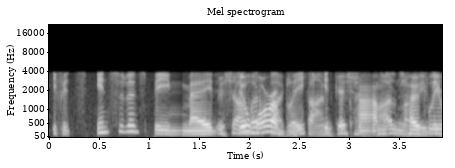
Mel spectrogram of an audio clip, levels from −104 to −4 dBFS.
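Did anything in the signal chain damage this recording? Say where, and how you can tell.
Yes. At the network and jitter buffer there's a short stall from a late packet at 1.13 to 1.16 s. The sound holds for 23 ms with a slight buzz or dip, then carries on with nothing lost.

There are two call audio freezes, at 1.22 to 1.34 s and 3.13 to 3.24 s, each about 100 ms of stretched, fading buzz or hiss. They likely come from delayed packets draining the jitter buffer. The audio then resumes where it stopped, under the 4 kHz ceiling of the telephone codec.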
